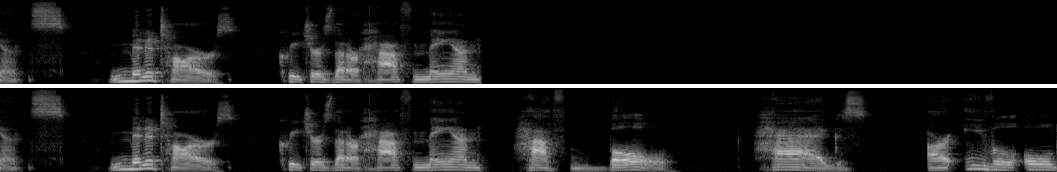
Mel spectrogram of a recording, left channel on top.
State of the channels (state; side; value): drops out; left; at 4.9 s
